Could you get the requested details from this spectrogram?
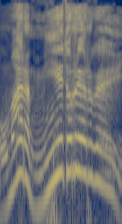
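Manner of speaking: high-pitched, snapping, furious angry yell. Retelling snapping at a group of people after shouting at them to wait, retelling snapping at them. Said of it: "プチンって僕の方が来てしまって".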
